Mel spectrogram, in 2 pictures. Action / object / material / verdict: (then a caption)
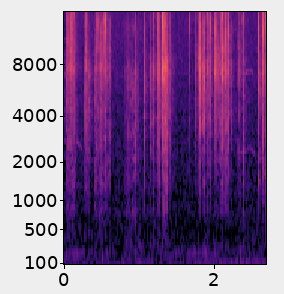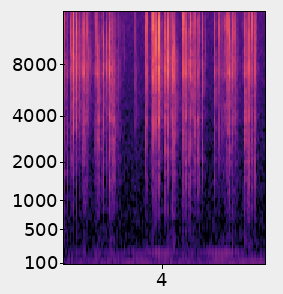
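tap / small clear plastic elephant puzzle / plastic / none. Long fingernails tap on the body of a small, hollow, clear plastic 3D crystal elephant puzzle, making a rapid, uneven series of bright, crisp clicks. Each tap dies away almost instantly, over a faint steady low hum.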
